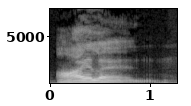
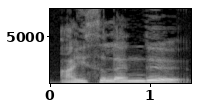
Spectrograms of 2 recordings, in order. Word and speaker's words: island: 자, 발음을요, 사운드 빼시고 아일랜드, 아일랜드 이렇게 발음하셔야 됩니다.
